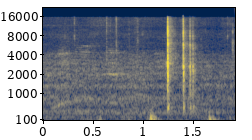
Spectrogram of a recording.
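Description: A plastic computer part clicks and knocks as hands handle it.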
